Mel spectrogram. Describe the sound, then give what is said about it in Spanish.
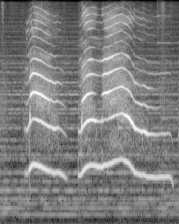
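A cat meows twice loudly, a short call followed by a longer, drawn-out wavering meow, with no one speaking. “Échale unos maullidos”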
